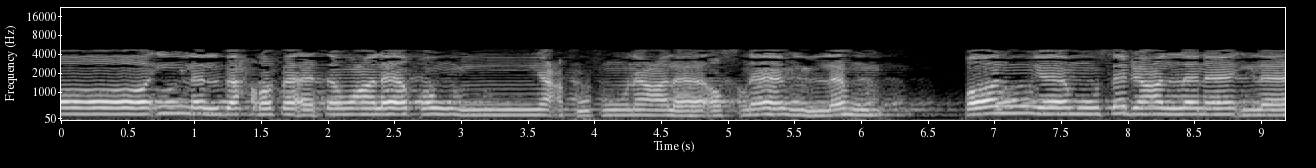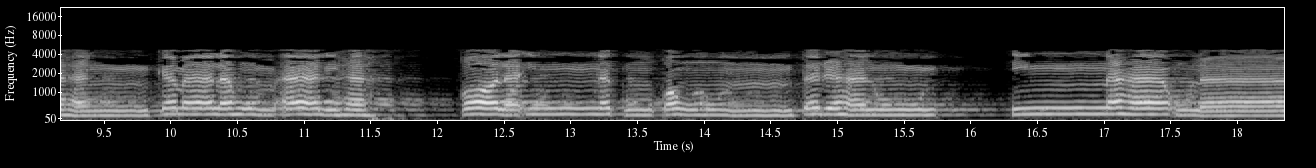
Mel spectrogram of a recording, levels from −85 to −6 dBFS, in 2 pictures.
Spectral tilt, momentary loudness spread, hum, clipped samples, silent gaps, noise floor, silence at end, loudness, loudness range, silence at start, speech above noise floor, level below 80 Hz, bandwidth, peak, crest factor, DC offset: -8 dB/octave; 10 LU; none; under 0.1%; none; -45 dBFS; 0 s; -22 LUFS; 4 LU; 0 s; 23 dB; -60 dBFS; 5 kHz; -6 dBFS; 16 dB; under 0.1%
